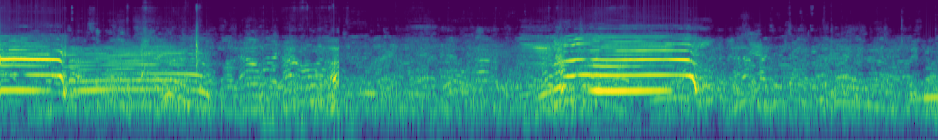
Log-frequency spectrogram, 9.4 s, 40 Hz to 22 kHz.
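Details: Two long lowing calls from bulls at the Amudaryo livestock bazaar on 27 April 2025, each sustained over a second, the first opening the recording and the second about six seconds in, with steady market chatter between.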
